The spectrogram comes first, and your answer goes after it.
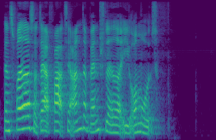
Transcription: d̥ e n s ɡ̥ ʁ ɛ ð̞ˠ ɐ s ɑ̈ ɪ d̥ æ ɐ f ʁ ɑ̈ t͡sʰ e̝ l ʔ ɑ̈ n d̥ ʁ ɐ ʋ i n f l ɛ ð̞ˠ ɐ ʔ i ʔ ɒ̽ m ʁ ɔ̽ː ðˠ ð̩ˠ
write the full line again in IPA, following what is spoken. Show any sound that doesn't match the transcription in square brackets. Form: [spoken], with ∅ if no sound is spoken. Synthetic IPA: d̥ e n s [b̥] ʁ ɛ ð̞ˠ ɐ s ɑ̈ ɪ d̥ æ ɐ f ʁ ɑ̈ t͡sʰ e̝ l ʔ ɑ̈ n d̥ ʁ ɐ ʋ [æ] n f l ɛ ð̞ˠ ɐ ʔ i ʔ ɒ̽ m ʁ ɔ̽ː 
